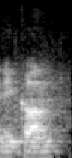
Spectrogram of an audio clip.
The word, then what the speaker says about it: Nikon: I say Nikon because that's how it's properly pronounced.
